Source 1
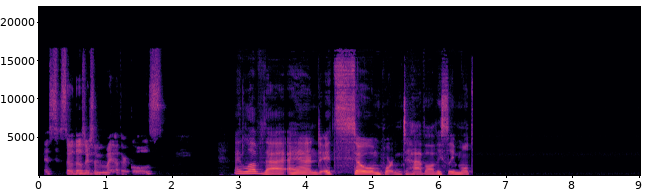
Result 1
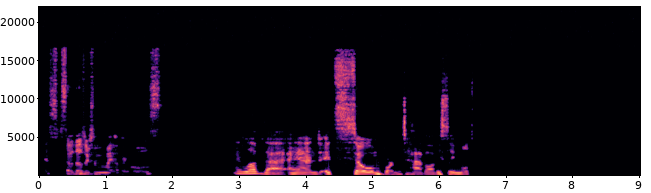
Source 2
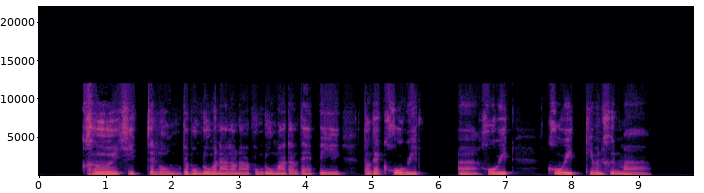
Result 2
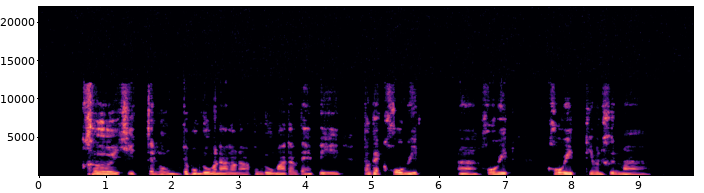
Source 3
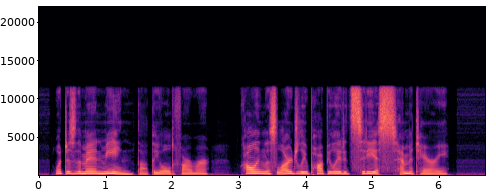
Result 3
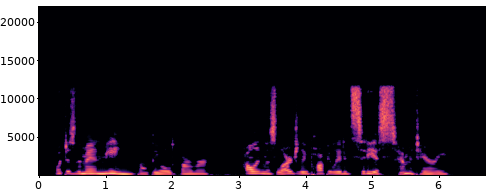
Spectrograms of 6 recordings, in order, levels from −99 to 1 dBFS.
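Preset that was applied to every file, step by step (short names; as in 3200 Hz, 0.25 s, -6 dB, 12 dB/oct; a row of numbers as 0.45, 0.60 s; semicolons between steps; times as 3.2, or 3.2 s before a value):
per-bin expansion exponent 3; spectral noise reduction 10 dB; dynamic EQ 190 Hz, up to +7 dB, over -43 dBFS, Q 4.6; match loudness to -24 LUFS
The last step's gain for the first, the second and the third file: +18.0, +22.0, +1.5 dB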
